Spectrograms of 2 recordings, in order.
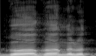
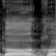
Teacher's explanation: ग घ अंग तीसरा तीसरा चौथा पांचवा अक्षर घोष पहला और दूसरा अक्षर अघोष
